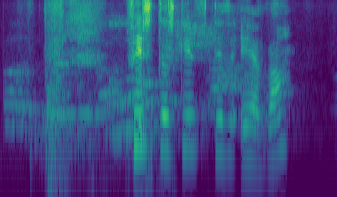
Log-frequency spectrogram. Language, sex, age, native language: Icelandic, female, 9, Icelandic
